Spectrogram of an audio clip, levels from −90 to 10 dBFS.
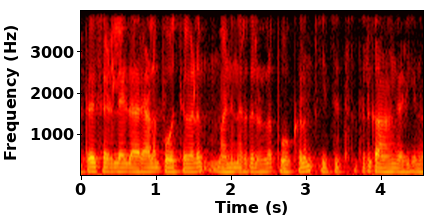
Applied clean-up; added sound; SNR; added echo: none; none; none; reverberation time 2.1 s.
